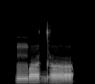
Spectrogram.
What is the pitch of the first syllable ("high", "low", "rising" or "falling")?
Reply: low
